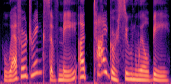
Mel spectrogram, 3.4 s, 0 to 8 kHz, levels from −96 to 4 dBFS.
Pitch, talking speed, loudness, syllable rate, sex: 220 Hz, 155 wpm, -18 LUFS, 3.5 syllables/s, female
